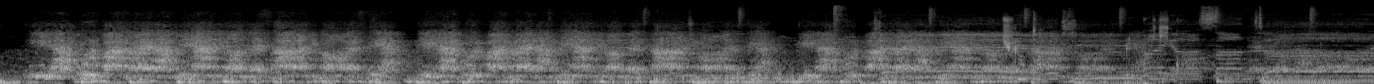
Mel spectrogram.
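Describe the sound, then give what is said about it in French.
A large crowd of women roars and shouts in protest, a dense, loud wall of voices sustained throughout, with a brief lull before the clamor resumes near the end. “tu l'entends La gronde des femmes”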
